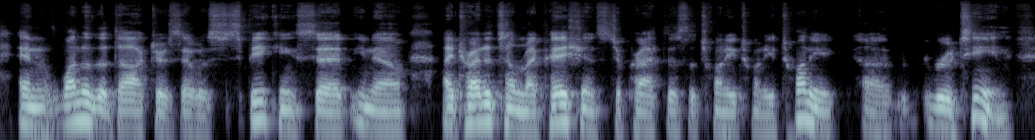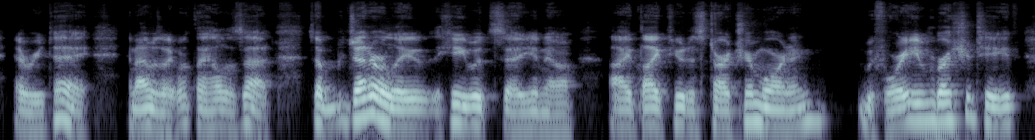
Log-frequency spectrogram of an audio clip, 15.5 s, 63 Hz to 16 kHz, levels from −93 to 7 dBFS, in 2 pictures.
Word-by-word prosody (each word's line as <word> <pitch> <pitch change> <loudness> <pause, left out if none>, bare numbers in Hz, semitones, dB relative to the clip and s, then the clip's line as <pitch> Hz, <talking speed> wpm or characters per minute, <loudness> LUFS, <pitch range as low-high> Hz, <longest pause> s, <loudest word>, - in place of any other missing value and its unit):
and 115 -3 0
one 130 +3 +2
of 135 - +3
the - - +2
doctors 105 -2 -3
that - - -4
was - - -8
speaking 170 +9 -4
said, 100 - -1
you 125 - -8
know, 100 -2 -3 0.3
"I - - +3
try 125 0 +4
to 135 - +4
tell 115 -4 -1
my 95 -1 +1
patients 135 - +1
to - - -9
practice 95 0 -6
the - - -9
twenty, 100 -4 -6
twenty, 90 -2 -10
twenty, 120 -10 -1 0.2
uh, 90 -1 -9 0.3
routine, 115 - -1 0.3
every 95 -3 -1
day." - - 0 0.3
And 105 - +1
I 110 - +6
was 105 -3 +2
like, 95 - -1
"What 115 +1 -5
the 115 - 0
hell 105 +1 0
is 95 - -8
that?" 125 - 0 0.3
So, 220 - +1
generally, 115 - +6
he 130 -3 +2
would 120 +6 +3
say, 95 - -2
you 100 +1 -2
know, 90 -1 -6 0.2
"I'd 105 -1 -1
like 115 -1 +3
you 120 - +4
to 105 - -3
start 105 0 -1
your 135 - +2
morning, 115 +3 +1 0.3
before 105 +3 0
you 135 - +3
even 140 0 -1
brush 140 0 +4
your 170 - -4
teeth, 120 -2 +1
115 Hz, 215 wpm, -24 LUFS, 100-130 Hz, 0.3 s, I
